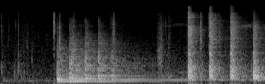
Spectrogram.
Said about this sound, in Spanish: Llaman a la puerta de Rosa.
